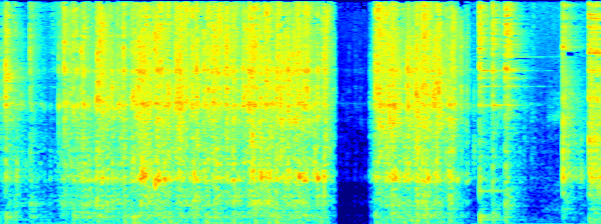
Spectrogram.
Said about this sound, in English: Okay, so back to my cocktail shaker. I'm going to add some ice in here. So I'm just going to give this a quick stir just to cool the cocktail down.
